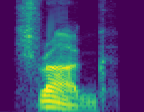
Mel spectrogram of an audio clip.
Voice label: "shrug", British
